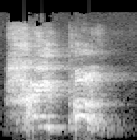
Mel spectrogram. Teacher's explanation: the fundamental frequency rise up and go down again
